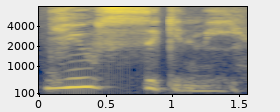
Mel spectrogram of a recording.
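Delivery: slow, unvoiced contempt; disgusted whisper. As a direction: spit it with disgust. Disgusted rebuke.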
